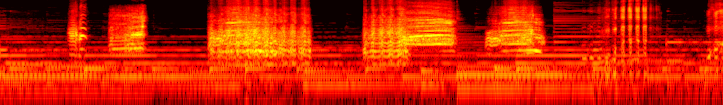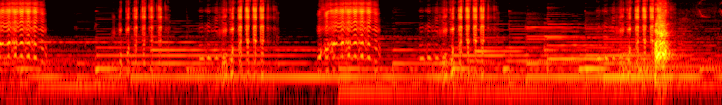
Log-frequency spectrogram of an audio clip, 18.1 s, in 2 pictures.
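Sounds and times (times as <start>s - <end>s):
background music with low notes: 0.0s - 18.0s
loud animal calls: 0.8s - 1.9s, 2.6s - 3.9s, 4.5s - 6.8s, 7.4s - 8.2s, 8.8s - 9.6s, 10.4s - 15.2s, 16.5s - 17.6s
young goats bleating: 0.9s - 1.9s, 2.6s - 3.9s, 4.5s - 9.6s, 10.4s - 15.2s, 16.5s - 17.5s.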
